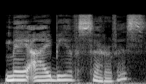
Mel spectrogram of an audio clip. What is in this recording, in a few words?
Draenei Female Military Vendor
